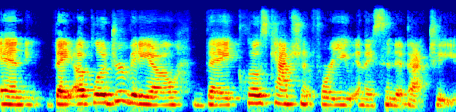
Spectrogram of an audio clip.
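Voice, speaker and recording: At a moderate pace and medium pitch, a woman with a West Texas accent talks with ordinary pitch variation and big swings in loudness. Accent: West Texas twang. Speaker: presenter for teachers. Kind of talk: webinar presentation. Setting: online webinar.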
